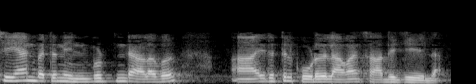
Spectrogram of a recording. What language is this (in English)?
Malayalam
